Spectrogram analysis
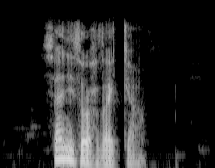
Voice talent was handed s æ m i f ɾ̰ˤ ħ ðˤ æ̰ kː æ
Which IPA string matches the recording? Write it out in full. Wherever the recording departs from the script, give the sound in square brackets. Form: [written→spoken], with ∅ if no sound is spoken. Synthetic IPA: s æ [m→n] i [f→θ] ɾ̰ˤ ħ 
